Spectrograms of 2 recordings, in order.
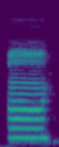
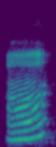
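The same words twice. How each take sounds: First: The pitch stays level and flat. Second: The pitch rises upward. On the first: "this is flat" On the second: "this is upward"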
